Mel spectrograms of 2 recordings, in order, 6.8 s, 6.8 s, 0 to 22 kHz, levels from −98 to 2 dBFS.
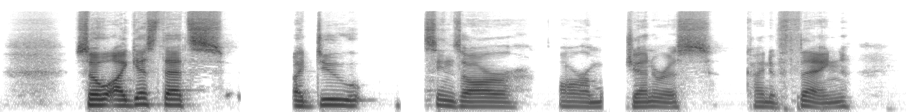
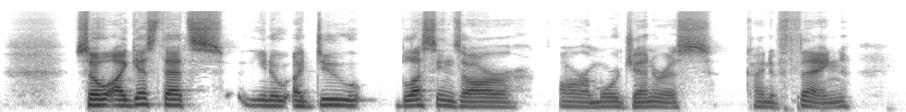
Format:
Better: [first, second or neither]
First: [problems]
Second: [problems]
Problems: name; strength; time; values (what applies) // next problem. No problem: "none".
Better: second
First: audio cutting out; at 2 s, at 3 s and at 4.5 s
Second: none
